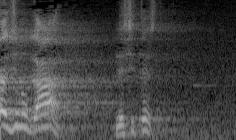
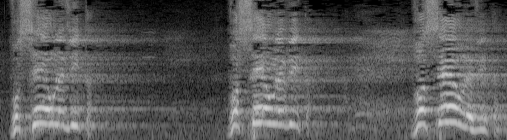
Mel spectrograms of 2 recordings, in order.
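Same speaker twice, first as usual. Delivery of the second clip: louder with each repeat; loud proclamation; 5 dB louder than usual. Real, not acted. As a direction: preach it out to the room. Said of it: "repeated declaration to congregation".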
